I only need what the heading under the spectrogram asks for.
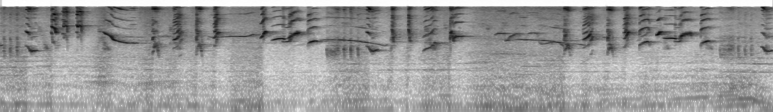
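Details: Oriental magpie-robin song meant to stir other males' aggression and breeding urge: a rich, varied stream of loud whistles, sweeping slurred notes and sharp clicks, delivered almost nonstop over a steady low rumble.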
